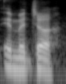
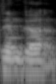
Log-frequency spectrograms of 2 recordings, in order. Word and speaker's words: Imgur: It is Imager. It is pronounced Imager. I always sorry. pronounced it Imgur. Man, No, you just fixed The founder says it's Imager.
